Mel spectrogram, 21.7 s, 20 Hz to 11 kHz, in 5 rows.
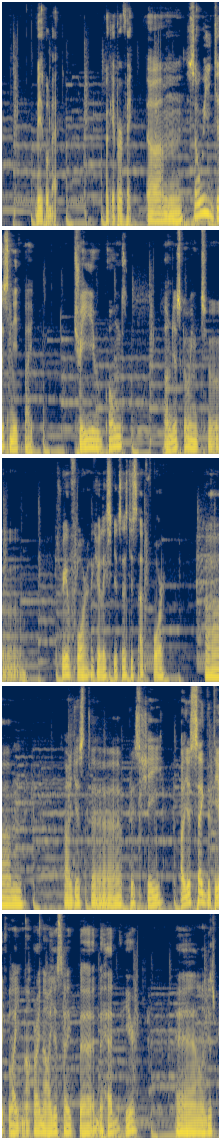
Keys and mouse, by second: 0.6 middle click, 1.1 KP_3, 1.6 KP_1, 3.8-4.4 shift+middle drag, 6.8 Tab, 15.6 g, 17.8 middle click, 19.4 KP_1, 21.2 g.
